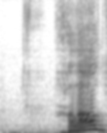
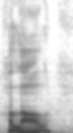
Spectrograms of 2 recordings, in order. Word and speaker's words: halal: So there it is, halal, H-A-L-A-L. I say it like halal, with a ha.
